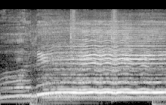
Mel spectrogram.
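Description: Church singing begins over a steady instrumental accompaniment: the voice glides up in the first half second, then holds a long note with vibrato.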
